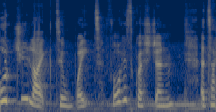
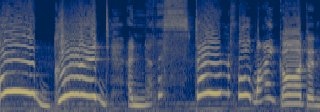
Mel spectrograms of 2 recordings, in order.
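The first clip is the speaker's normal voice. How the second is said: giggling, foolish character voice, high and loud; 12 semitones higher, 7 dB louder than usual. Narrating a scene, voicing a giggling man who steps out from behind Anita, in a high-pitched voice. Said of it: "In a high-pitched voice he says".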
